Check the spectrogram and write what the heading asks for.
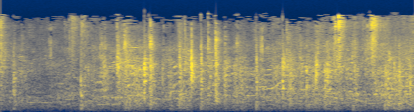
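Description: Many sharp clacks and knocks from foosball tables in play, balls and rods striking hard, scattered irregularly over the steady chatter of a crowd in a large hall.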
